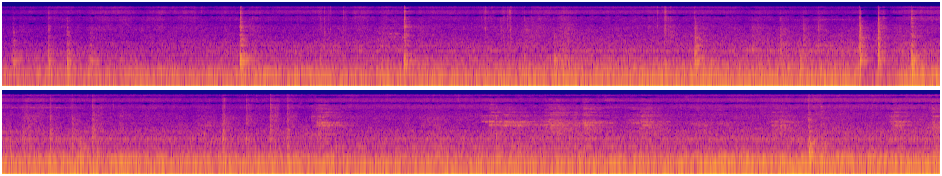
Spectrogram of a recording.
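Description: A steady low rumble with a few sharp clinks of a metal spoon striking a steel griddle, spaced a few seconds apart, as tantuni meat is stirred.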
